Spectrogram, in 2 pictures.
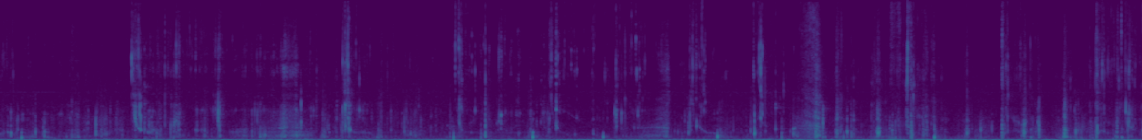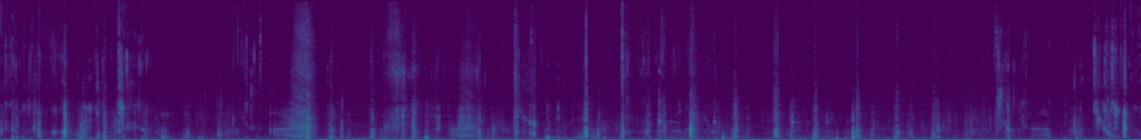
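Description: Close-miked eating of stir-fried rice vermicelli and fried tofu: a steady run of small clicks and crunches from chewing and biting, one louder cluster about two-thirds of the way through.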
